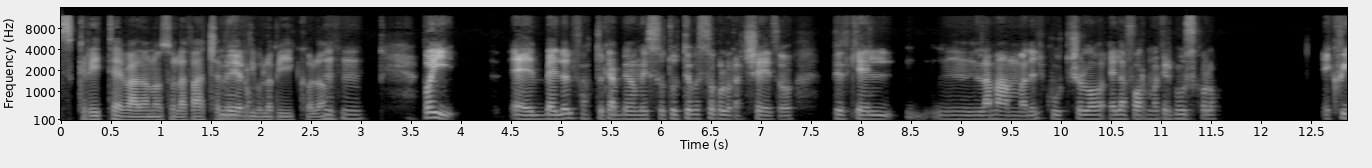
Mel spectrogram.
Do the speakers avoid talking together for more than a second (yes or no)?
yes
